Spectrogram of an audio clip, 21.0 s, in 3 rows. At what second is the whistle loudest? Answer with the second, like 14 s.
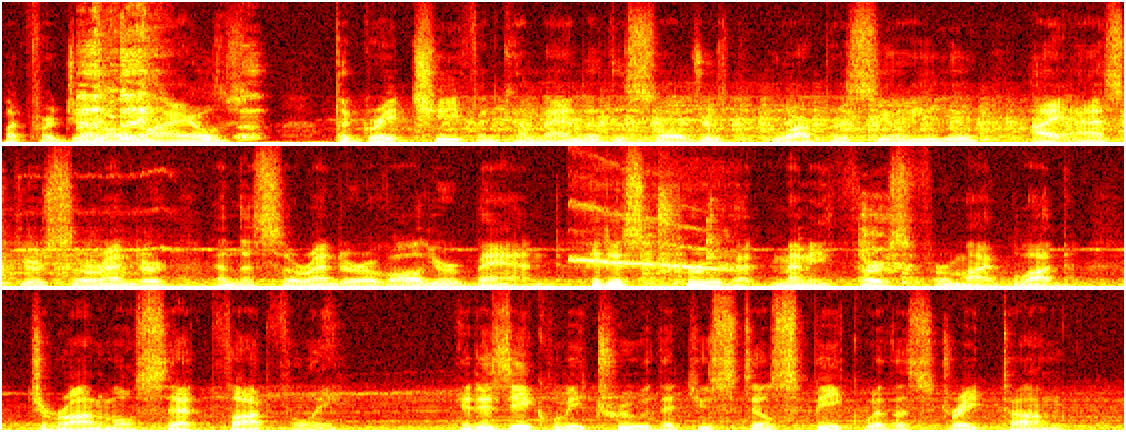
11 s.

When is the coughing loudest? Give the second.
1 s.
